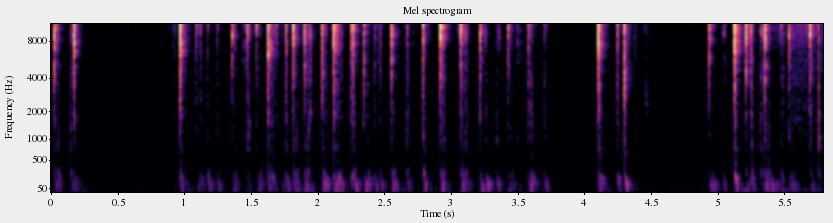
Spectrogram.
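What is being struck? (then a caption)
Laptop keyboard, plastic keys tapped with long nails. Long holographic acrylic nails tap the black plastic keys of a MacBook Pro laptop keyboard in steady typing. Quick, bright clicks with a low thud beneath come in bursts, separated by short pauses.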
